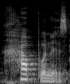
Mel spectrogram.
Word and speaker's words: japonés: In Spanish, I have some stressing syllables, okay? So in this case, it's japonés. It's not japonés or japonés. It's japonés. Can you notice the difference? Okay, so it's the last one is the strongest.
